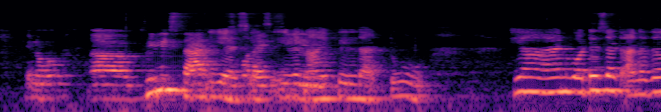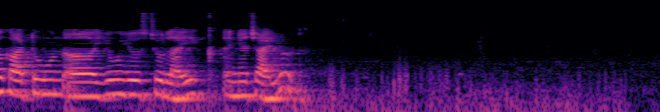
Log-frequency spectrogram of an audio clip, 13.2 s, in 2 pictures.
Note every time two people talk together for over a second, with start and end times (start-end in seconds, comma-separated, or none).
2.0-3.3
